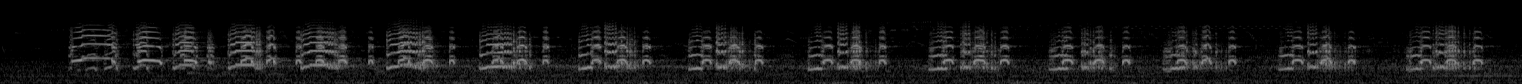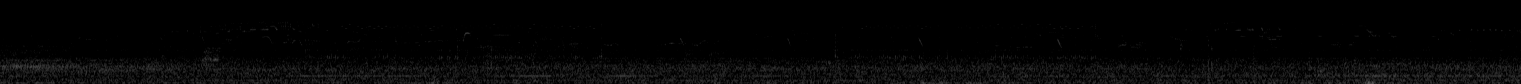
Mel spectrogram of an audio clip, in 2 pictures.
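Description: A pair of common cranes calling: a run of loud, ringing, honking notes, about two a second, that lasts about fourteen seconds and then stops.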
